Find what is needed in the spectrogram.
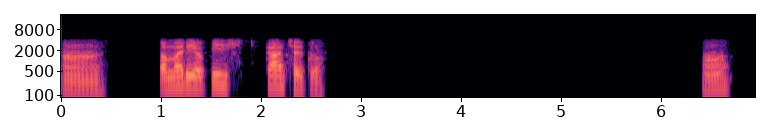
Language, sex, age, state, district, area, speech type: Gujarati, male, 18-30, Gujarat, Surat, urban, conversation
